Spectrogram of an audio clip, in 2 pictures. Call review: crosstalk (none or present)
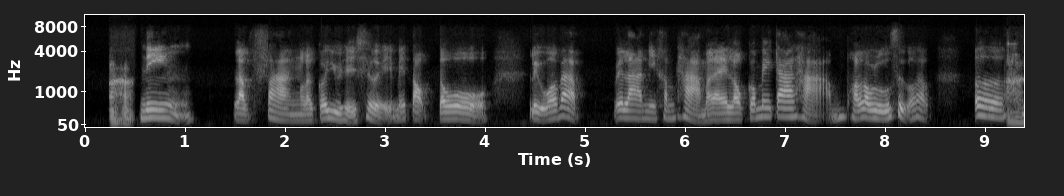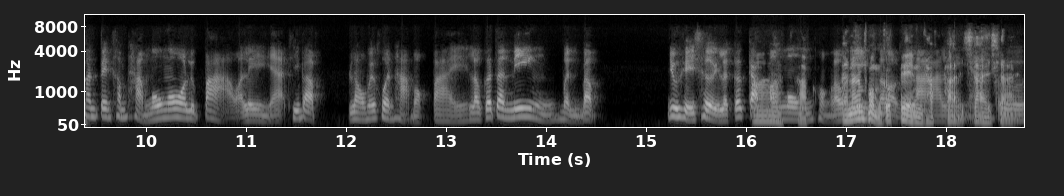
present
